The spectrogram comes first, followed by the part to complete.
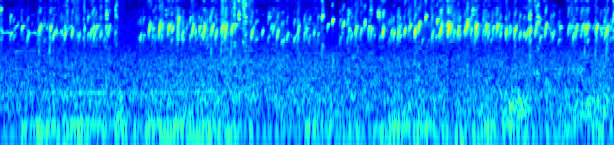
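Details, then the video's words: European goldfinch chirping sound, a quieter opening giving way to a dense, rapid chatter of high tinkling notes and buzzy trills. "The GOLDFINCH CHIRPING SOUND Nobody Tells You"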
